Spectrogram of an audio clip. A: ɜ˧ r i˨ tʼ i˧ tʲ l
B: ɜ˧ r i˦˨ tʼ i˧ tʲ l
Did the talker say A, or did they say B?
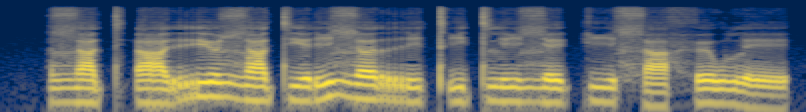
A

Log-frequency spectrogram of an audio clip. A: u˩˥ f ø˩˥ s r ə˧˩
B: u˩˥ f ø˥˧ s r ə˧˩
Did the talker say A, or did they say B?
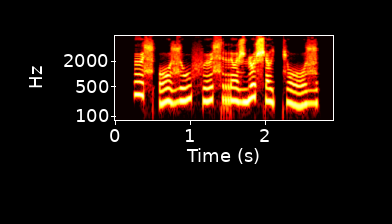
A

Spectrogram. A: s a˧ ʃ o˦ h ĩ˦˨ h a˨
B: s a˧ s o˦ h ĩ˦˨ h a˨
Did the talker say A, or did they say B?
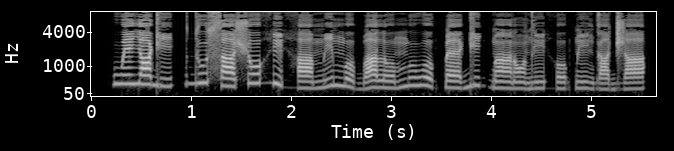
A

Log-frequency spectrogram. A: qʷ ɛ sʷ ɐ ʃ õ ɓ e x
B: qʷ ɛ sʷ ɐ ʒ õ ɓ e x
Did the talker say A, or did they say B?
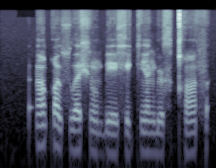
A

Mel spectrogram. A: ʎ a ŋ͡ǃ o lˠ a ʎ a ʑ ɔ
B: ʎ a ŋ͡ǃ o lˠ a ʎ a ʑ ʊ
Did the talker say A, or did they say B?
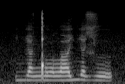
B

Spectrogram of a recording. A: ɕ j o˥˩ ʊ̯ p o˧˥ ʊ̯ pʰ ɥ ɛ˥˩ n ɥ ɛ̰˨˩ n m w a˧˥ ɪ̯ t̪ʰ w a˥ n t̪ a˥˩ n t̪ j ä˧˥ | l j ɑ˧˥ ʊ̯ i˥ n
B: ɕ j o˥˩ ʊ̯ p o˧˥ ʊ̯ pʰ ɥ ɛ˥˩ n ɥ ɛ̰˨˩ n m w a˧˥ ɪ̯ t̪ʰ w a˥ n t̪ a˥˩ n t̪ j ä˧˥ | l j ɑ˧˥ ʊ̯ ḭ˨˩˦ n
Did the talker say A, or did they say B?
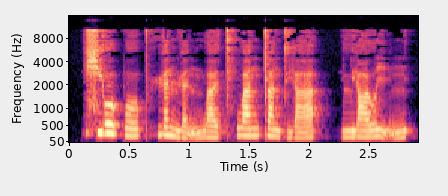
B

